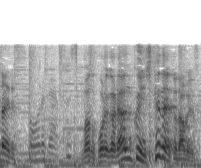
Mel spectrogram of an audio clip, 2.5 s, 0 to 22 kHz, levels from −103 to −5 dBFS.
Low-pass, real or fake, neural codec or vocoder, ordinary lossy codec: 7.2 kHz; real; none; none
